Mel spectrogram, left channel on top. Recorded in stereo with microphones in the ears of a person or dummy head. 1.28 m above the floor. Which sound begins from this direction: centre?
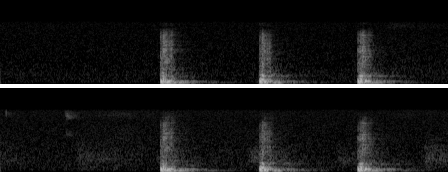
A thud, at 1.6 s.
